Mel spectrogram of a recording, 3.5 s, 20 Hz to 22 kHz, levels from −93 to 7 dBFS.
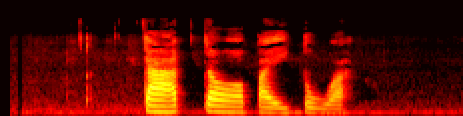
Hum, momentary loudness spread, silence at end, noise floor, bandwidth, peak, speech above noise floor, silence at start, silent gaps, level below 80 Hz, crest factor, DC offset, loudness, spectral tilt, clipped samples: none; 18 LU; 0.9 s; -63 dBFS; 11 kHz; -2 dBFS; 41 dB; 1.1 s; none; -80 dBFS; 22 dB; under 0.1%; -22 LUFS; -4.5 dB/octave; under 0.1%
